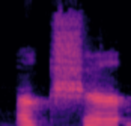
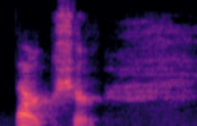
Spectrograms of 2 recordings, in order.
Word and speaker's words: Berkshire: Uh, Catherine was born January 9th, 1982 at the Royal Birkshire Barkshire. Oh, sorry. English pronunciations. It's spelled Berkshire. It is pronounced Barkshire.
